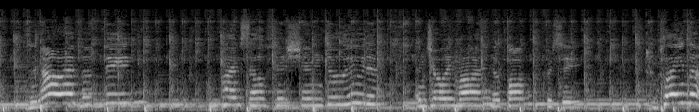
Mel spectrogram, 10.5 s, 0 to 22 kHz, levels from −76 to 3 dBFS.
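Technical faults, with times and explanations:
Nothing here stands out as a technical problem; it's all fine as far as the ear can tell.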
